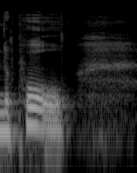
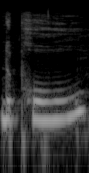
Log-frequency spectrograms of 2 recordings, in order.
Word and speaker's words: Nepal: was I went, "Um it's actually pronounced Nepal." Oh, no. And he went like not even a second of thought. He just went, "No. It's called Nepal and you live there cuz you've got knee pals."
